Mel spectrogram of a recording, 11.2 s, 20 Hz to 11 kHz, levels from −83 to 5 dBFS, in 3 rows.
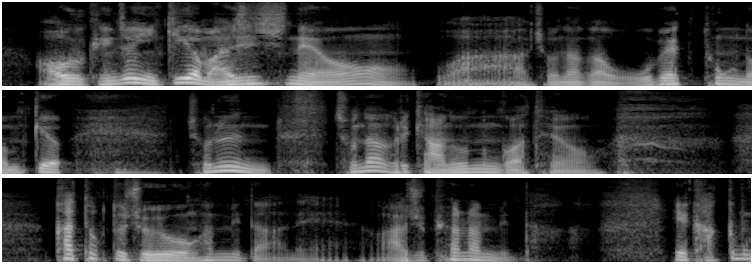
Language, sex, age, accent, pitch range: Korean, male, 40-59, native, 95-135 Hz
